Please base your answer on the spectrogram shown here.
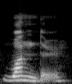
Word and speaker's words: wonder: أما التانية wonder، كأنك بص شفت بداية التانية كأنك بتقول 1 بالإنجلش اللي هو رقم 1 1 من غير مد. الأولى wander والتانية wonder، تمام. فخلي بالك في الفرق بالنطق بينهم.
